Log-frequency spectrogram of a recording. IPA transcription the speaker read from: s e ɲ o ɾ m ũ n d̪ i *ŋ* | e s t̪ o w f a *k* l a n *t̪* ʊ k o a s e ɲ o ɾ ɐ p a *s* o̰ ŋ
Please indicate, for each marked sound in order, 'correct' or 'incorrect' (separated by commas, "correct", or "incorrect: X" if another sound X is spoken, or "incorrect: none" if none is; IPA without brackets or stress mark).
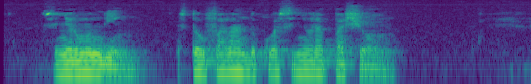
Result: correct, incorrect: none, incorrect: d̪, incorrect: ʃ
